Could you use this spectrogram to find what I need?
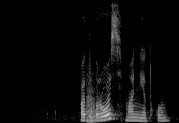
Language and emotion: Russian, neutral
